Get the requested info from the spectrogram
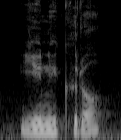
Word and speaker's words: Uniqlo: How do you pronounce that? – Uniqlo, technically. – Uniqlo. – Yeah, we always, all of the American people in Japan just called it Uniqlo.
